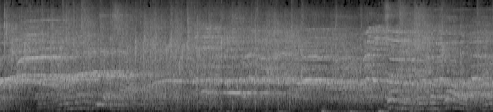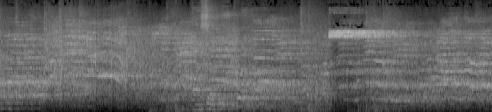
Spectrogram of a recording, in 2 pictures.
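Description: Young women call out to each other across a large echoing hall.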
